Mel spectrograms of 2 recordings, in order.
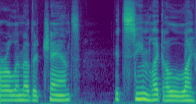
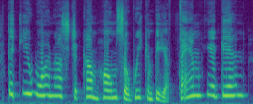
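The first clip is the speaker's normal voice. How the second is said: screech; 12 semitones higher than usual. Acted. Zoe screeches at her cheating husband on the phone. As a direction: let it climb into a screech. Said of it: "her voice escalated to a screech".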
